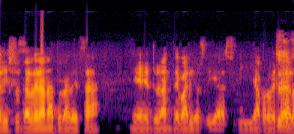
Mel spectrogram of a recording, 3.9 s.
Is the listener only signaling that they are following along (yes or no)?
no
